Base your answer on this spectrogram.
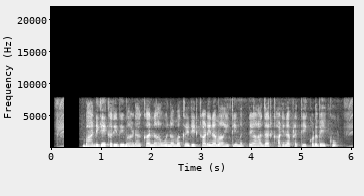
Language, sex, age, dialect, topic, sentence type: Kannada, female, 31-35, Central, banking, statement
